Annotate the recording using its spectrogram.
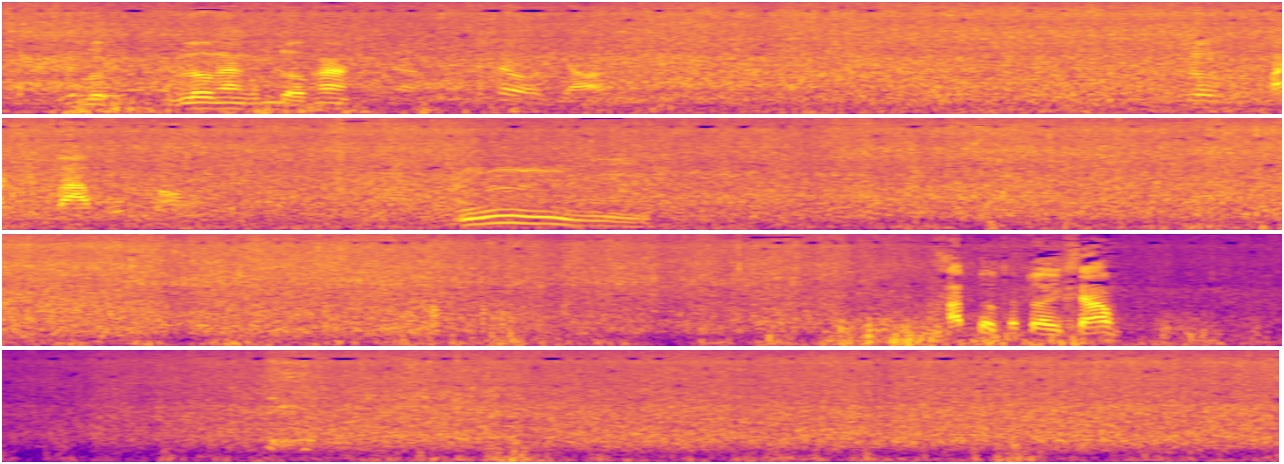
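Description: Feet splash and slosh through shallow muddy water.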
